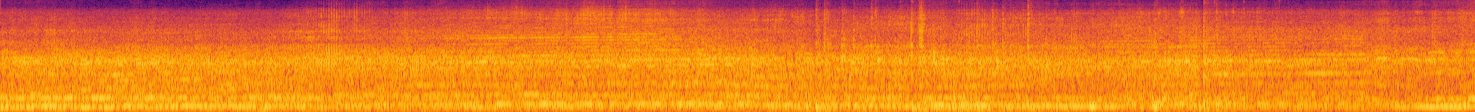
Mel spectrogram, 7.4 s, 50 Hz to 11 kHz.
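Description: Steady high V8 drone with uneven stumbles in the note, clearly a race engine running rough on a miss, cause unclear.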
